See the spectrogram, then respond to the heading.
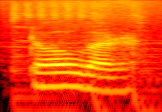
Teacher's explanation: The D sound is called voiced alveolar stop from the word dollar.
